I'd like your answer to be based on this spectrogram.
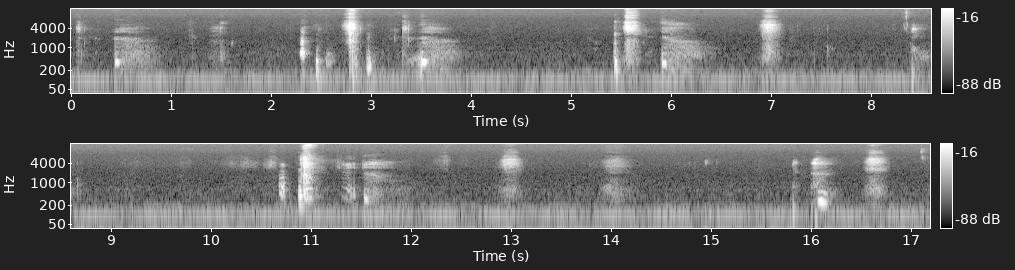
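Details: About a dozen soft, breathy, held-back sneezes in a series in a quiet room; a sneezing fit of stifled sneezes that began as a pollen allergy.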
